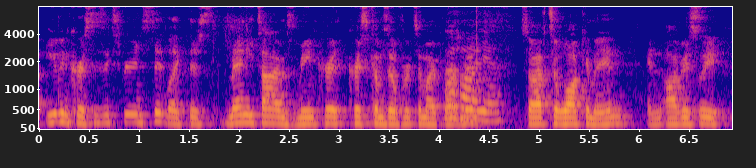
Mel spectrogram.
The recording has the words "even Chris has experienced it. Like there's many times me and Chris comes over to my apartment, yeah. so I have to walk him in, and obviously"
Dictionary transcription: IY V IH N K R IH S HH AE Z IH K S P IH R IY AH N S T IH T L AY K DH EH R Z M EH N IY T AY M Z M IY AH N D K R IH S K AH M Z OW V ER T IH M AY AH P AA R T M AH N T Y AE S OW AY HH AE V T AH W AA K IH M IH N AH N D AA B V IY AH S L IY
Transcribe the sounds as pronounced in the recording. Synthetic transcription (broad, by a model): IY V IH N K R IH S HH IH Z IH K S P IH R IY AH N S T IH T L AY K DH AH R Z M EH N IY T AY M Z M IY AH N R K R IH S K AH M Z OW V ER T IH M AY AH P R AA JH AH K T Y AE S OW AY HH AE F T AH W AA K IH M IH N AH N AA B V IY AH S L IY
